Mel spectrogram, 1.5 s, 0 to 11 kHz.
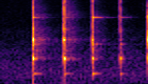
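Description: A climber taps a rock face with a hammer five times to check it before placing a bolt. Each tap gives a sharp, bright, ringing click with a tone near 2.2 kHz that dies away almost at once, with no low thud. The rock is solid and not moving.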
